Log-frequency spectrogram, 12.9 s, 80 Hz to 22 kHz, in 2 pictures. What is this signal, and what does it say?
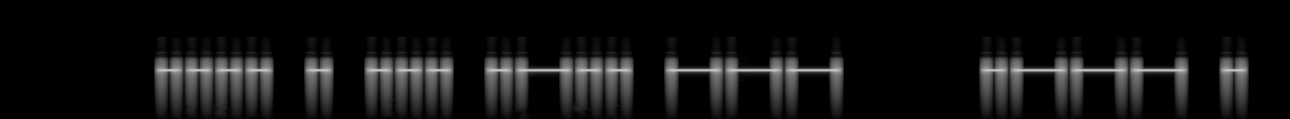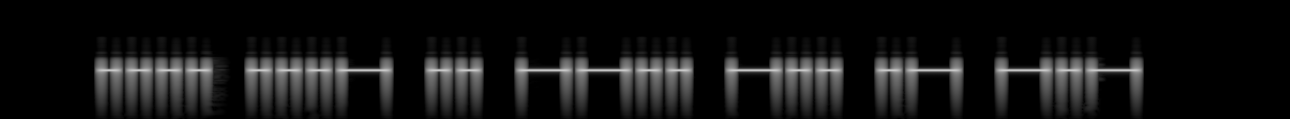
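Morse code, heard as a keyed tone, about 16 wpm, 800 Hz. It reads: HESLO JE HVIZDAK
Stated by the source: Morse-code cipher made by a player team for the Kachna puzzle game.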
